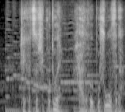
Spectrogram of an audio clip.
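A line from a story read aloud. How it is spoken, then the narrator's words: Quiet reminder. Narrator (Chinese): 沈明雅小声的提醒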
